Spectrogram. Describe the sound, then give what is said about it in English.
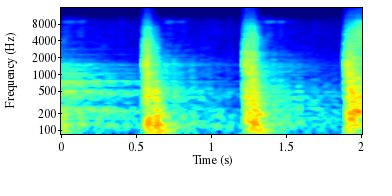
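Three loud, heavy foot stomps land at a steady, unhurried pace, each a sharp booming thud against a faint background hum, with no voices. “Come on, everybody, and stomp your feet real loud.”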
